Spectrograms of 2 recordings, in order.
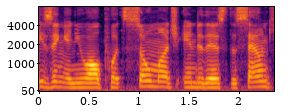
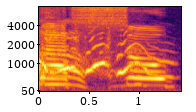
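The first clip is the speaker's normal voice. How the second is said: excited squeal; 11 dB louder than usual. Real, not acted. Overwhelmed by donation message.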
